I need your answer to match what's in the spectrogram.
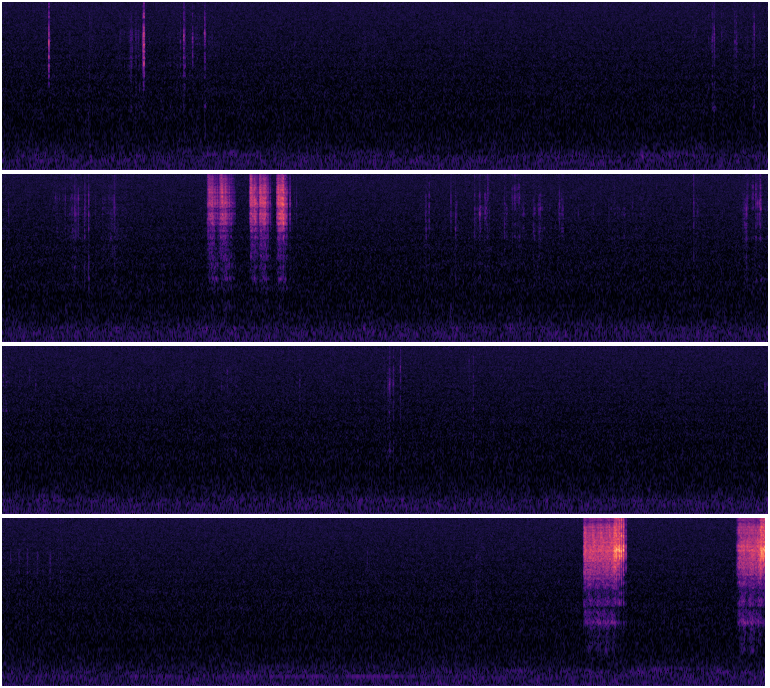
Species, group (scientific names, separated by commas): Chorthippus brunneus, Orthoptera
